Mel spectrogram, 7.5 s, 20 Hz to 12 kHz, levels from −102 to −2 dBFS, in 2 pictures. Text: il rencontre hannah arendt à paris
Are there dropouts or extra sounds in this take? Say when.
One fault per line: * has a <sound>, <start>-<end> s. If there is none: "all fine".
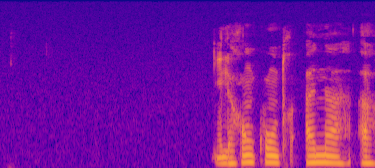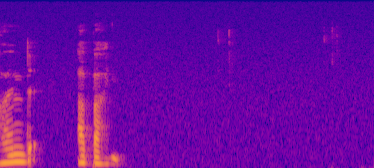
all fine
